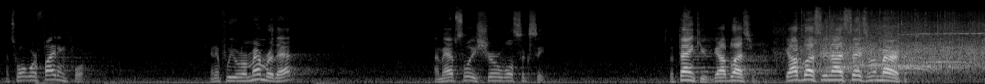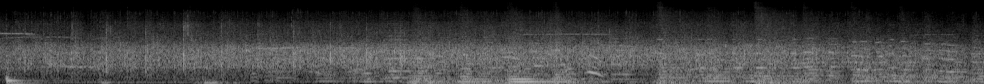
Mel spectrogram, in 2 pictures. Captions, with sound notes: That's what we're fighting for. And if we remember that, I'm absolutely sure we'll succeed. Thank you, God bless you. God bless the United States of America. (applauding) (classical music)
